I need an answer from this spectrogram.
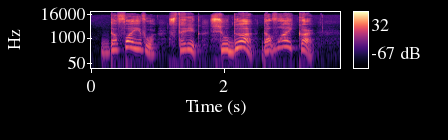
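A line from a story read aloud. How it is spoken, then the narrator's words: Greedy exclamation. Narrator (Russian): С жадностью воскликнул богатый мужик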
